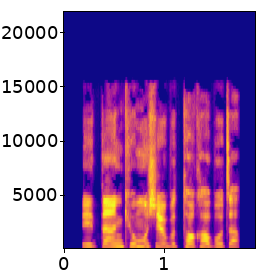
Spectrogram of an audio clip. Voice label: neutral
